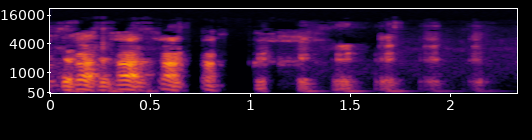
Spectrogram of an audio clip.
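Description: Men laughing together: a run of quick chuckles, several a second, that grows fainter toward the end.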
